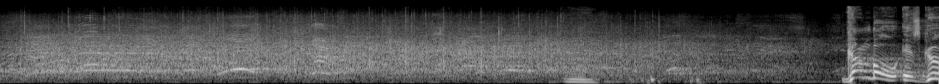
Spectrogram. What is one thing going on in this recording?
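A crowd laughs and murmurs warmly.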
